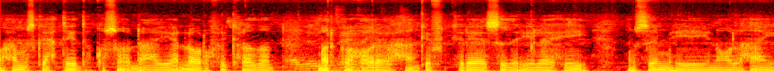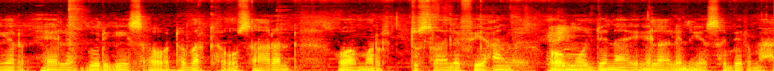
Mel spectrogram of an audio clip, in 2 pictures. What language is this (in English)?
Somali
